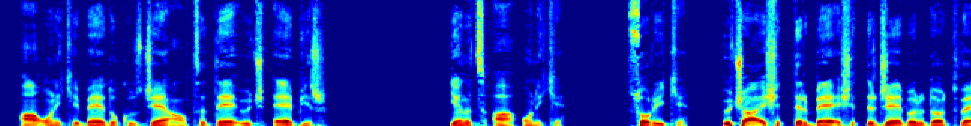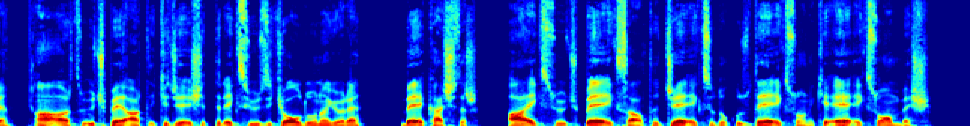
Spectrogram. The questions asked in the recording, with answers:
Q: 3a eşittir b eşittir c bölü 4 ve a artı 3b artı 2c eşittir eksi 102 olduğuna göre b kaçtır?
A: Yanıt c eksi 9.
